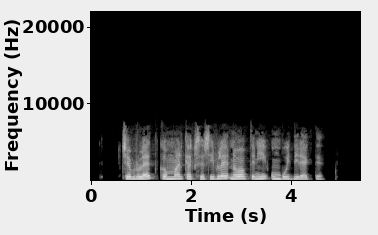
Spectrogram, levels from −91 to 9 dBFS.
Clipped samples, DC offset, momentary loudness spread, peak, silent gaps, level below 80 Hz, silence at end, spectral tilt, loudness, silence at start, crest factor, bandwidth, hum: under 0.1%; under 0.1%; 8 LU; 0 dBFS; 4.42-4.47 s; -60 dBFS; 0.8 s; -4.5 dB/octave; -15 LUFS; 0.6 s; 16 dB; 7.4 kHz; none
